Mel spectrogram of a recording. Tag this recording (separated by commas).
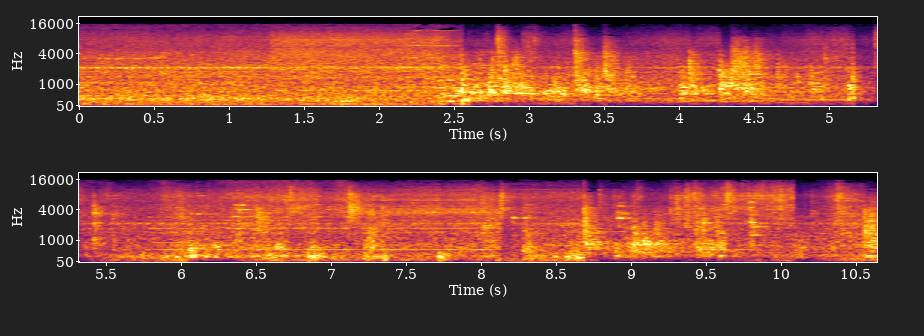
inside a large room or hall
